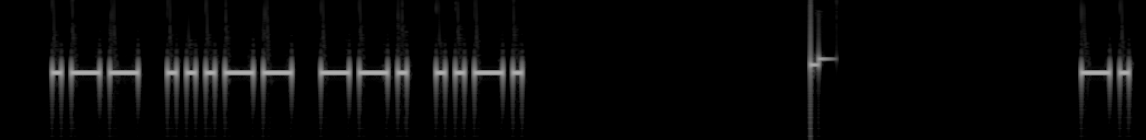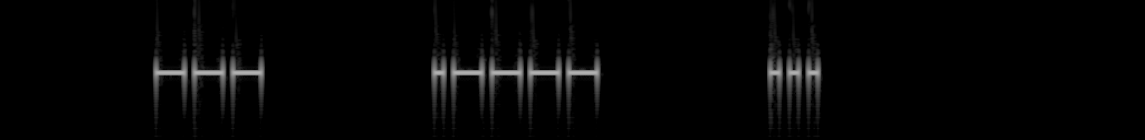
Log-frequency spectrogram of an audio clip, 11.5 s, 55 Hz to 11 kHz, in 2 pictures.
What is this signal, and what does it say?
Morse code, heard as a keyed tone, about 25 wpm, spaced as for 13 wpm, 700 Hz. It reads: W3GF NO1S
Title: USA Call Signs - 6x Character Spacing - 25wpm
